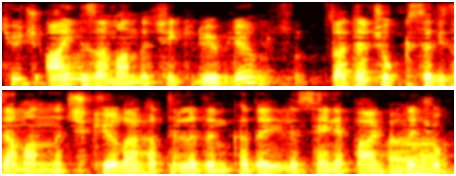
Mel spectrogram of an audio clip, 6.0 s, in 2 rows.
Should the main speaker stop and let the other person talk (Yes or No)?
No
